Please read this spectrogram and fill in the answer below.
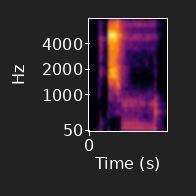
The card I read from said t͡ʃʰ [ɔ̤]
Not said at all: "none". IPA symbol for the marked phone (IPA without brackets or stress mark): ɔ̤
